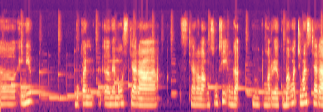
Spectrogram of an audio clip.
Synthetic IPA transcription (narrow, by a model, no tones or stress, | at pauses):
əːini | bukanəmemaŋsə̥t͡ʃaɾa | sə̥t͡ʃaɾalaŋsʊŋsɪhəŋɡaʔməmpəŋaɾuiakubaŋət̪̚t͡ʃumansə̥t͡ʃaɾa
